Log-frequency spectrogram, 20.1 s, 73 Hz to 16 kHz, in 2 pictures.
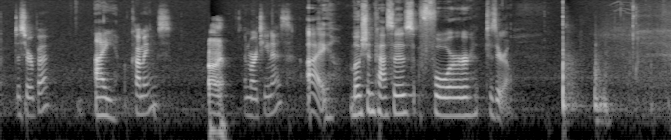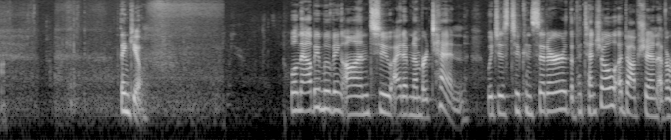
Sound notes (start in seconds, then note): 8.5 gavel tap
